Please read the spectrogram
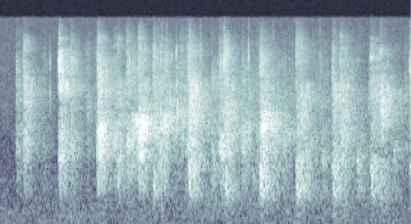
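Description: A few people clapping in short, scattered applause, starting a moment in, irregular claps at a few per second.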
